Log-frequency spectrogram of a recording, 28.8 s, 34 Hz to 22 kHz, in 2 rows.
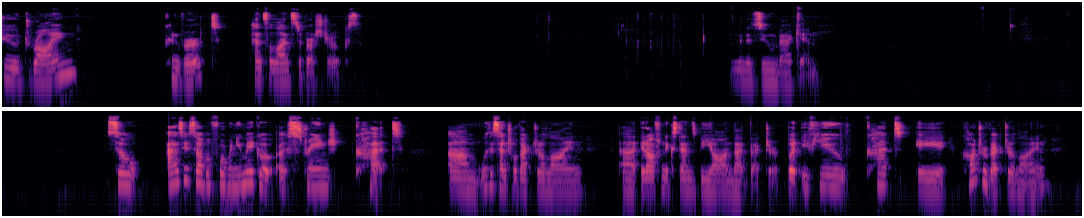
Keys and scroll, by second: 8.4 super+=, 9.9 space, 25.6 BackSpace.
